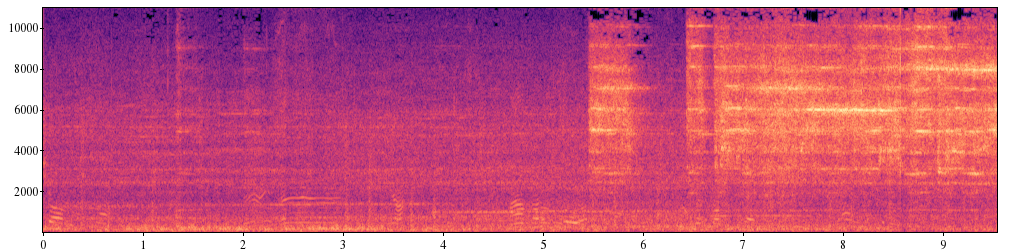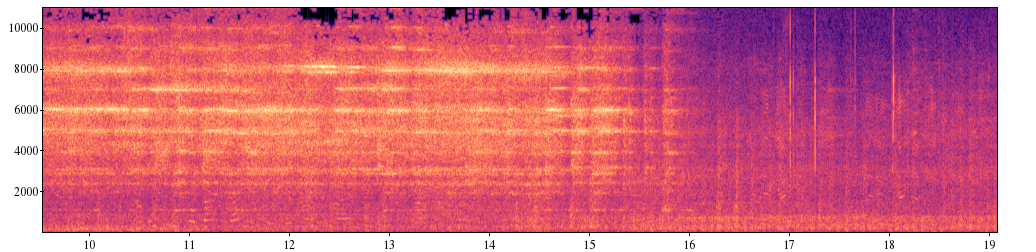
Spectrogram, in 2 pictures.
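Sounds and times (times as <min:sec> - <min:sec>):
train wheels rumbling on rail: 0:00.0 - 0:19.0
high squealing wheels: 0:05.4 - 0:16.1.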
